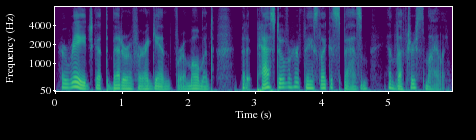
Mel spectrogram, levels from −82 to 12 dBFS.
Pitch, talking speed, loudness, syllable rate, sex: 110 Hz, 240 wpm, -22 LUFS, 5.9 syllables/s, male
